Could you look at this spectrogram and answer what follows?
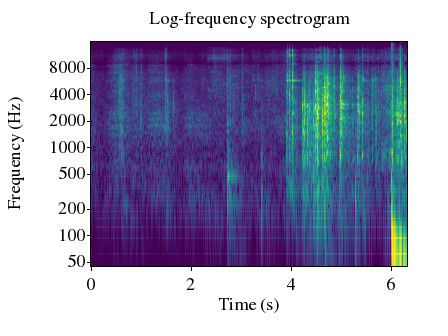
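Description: Old steel floor jack being worked under a truck: a few faint clicks and a knock, then a louder run of metal rattling and clanking in the last couple of seconds. A music track with heavy drum beats comes in at the very end.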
